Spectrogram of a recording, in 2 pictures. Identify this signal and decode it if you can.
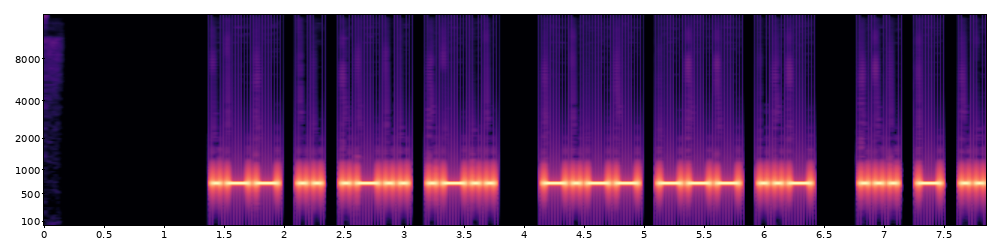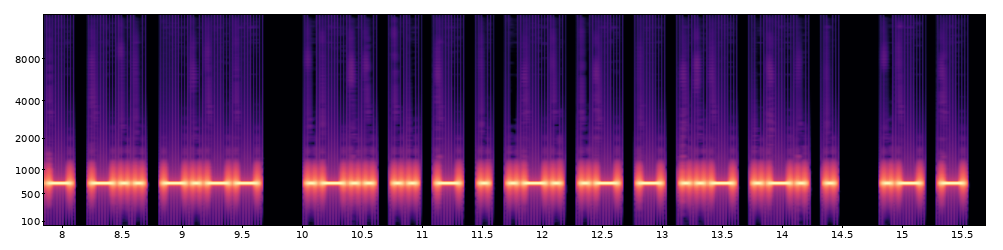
Morse code, heard as a keyed tone, about 20 wpm, 700 Hz. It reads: WILL YOU STUDY LITERATURE AT
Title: Sentences from Top 1000 Words - Review Part 3 - 20wpm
